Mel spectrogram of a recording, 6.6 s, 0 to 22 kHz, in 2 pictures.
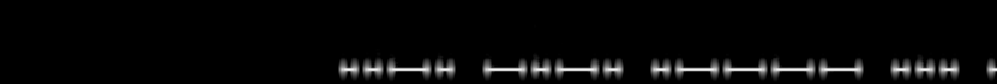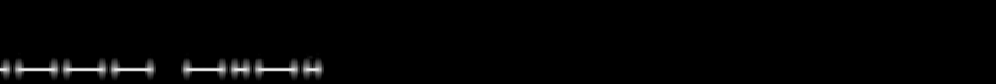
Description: Morse code, heard as a keyed tone, about 30 wpm, 700 Hz. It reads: FC1SJC
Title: DXCC-100 Call Signs - 6 Characters - Repeated 3x - 30wpm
